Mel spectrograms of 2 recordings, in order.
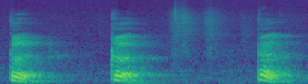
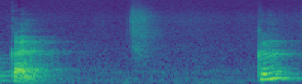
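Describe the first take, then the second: First: क्ल as a bare k straight into l; no vowel after k. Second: कल with short a between k and l; full vowel after k. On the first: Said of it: "अगर यहाँ पर जज़म होता". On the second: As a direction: open up the vowel in कल. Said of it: "इस पर ज़बर है". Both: Shown as a demonstration.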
